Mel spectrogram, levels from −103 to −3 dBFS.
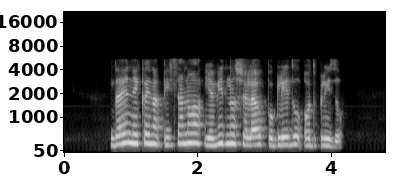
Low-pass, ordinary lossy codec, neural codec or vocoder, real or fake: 5.4 kHz; none; codec, 16 kHz, 4 kbps, X-Codec, HuBERT features, trained on LibriSpeech; fake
